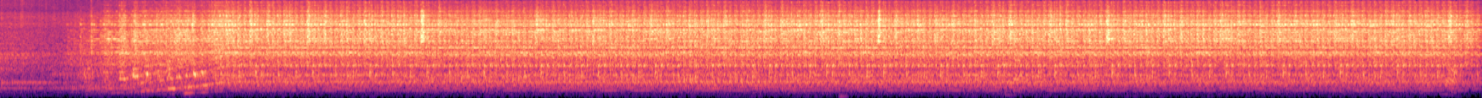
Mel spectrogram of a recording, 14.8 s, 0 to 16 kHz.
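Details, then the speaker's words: 1959 Cincinnati HydraShift engine lathe, unused for decades, headstock in high gear (980): spindle spins up, then a steady harsh rasping grind over the whine; suspected bad gear bearing inside the collar, small belt also loose. "it sounds like there's some sort of a bearing in here that's going bad"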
